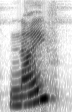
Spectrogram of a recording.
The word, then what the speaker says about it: knife: Okay, knife, knives, knives, here k is silent, calf, calves, leaf, leaves.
